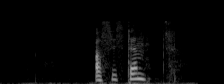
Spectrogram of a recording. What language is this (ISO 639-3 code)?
nor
